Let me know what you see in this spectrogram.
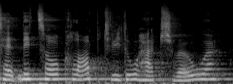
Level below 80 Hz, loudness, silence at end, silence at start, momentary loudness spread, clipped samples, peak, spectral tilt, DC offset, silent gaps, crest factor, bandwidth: -44 dBFS; -23 LUFS; 0 s; 0 s; 6 LU; under 0.1%; -8 dBFS; -5.5 dB/octave; under 0.1%; none; 14 dB; 15.5 kHz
